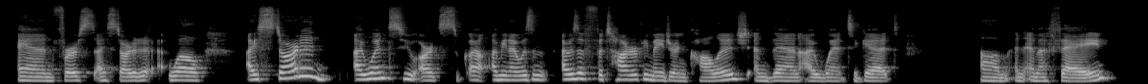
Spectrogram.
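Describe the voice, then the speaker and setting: In a very clean recording with a silent background, a woman speaks at a moderate pace and a medium pitch. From US South (Auburn, Alabama); born in Sweden to Polish parents. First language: Polish. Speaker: family photographer. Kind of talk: casual interview chat.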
